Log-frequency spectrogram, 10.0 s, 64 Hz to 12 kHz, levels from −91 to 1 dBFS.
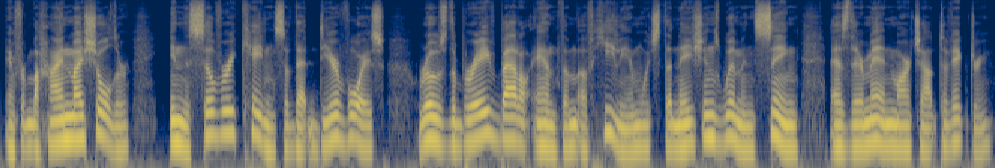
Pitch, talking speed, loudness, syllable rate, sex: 135 Hz, 195 wpm, -20 LUFS, 5.3 syllables/s, male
